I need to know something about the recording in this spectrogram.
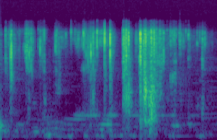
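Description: Foil trading-card pack wrapper crinkling and crackling in the hands as the pack is opened, loudest about a second and a half in.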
